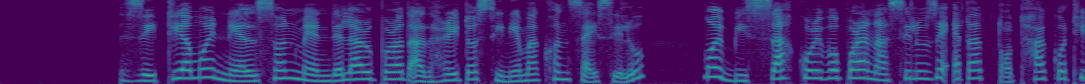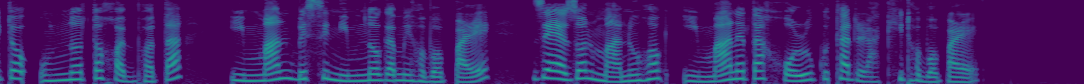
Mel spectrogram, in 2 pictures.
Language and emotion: Assamese, disgusted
